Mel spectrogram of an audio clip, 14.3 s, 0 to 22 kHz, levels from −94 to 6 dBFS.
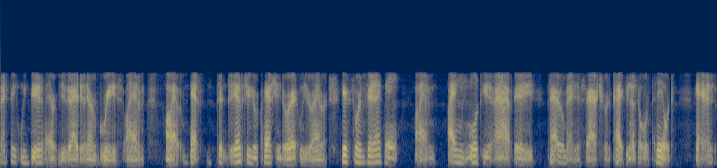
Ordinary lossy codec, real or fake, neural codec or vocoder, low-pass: AAC, 32 kbps; fake; autoencoder, 44.1 kHz, a latent of 192 numbers a frame, MeloTTS; 3.6 kHz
